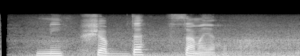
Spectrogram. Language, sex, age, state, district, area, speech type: Sanskrit, male, 18-30, Odisha, Khordha, urban, read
